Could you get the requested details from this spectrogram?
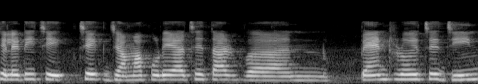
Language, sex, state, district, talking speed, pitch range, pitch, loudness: Bengali, female, West Bengal, Purulia, 150 wpm, 205-230 Hz, 220 Hz, -15 LUFS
